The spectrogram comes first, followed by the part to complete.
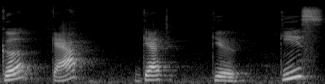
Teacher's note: Velar stops become more front before more front vowels.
